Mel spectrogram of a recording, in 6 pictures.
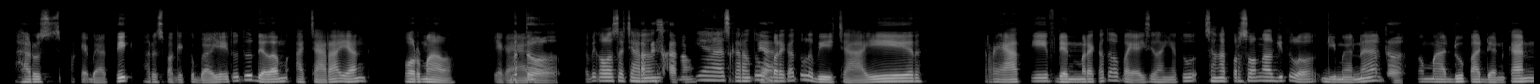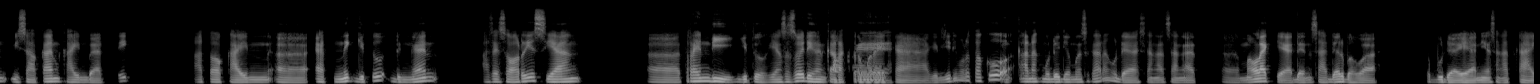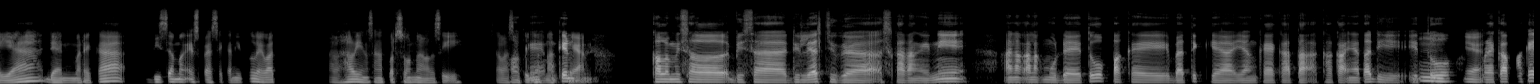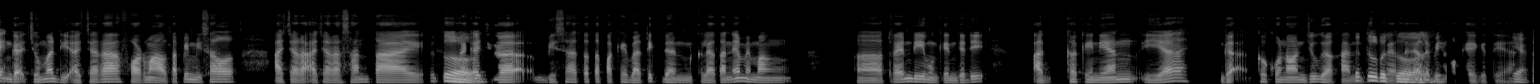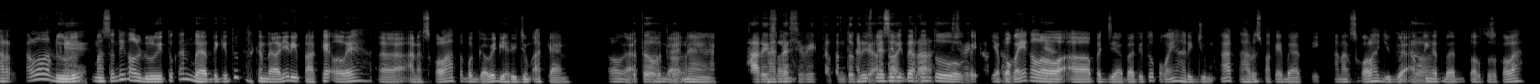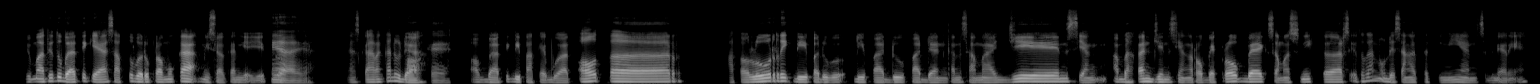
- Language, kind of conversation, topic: Indonesian, podcast, Bagaimana anak muda mengekspresikan budaya lewat pakaian saat ini?
- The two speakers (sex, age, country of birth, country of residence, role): male, 20-24, Indonesia, Indonesia, host; male, 35-39, Indonesia, Indonesia, guest
- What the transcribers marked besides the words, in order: "sekarang" said as "secarang"; tapping; in English: "outer"; in English: "sneakers"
